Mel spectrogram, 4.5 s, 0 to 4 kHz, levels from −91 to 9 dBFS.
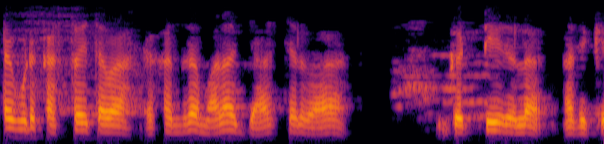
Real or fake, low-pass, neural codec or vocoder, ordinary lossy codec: real; 3.6 kHz; none; none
